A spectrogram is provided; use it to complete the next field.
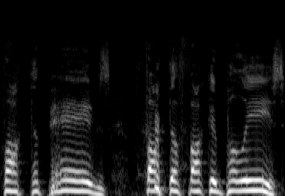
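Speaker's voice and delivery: mock very high, shrill, top-of-the-lungs screaming. Recounting a video of a handcuffed friend yelling at police: retelling a friend's yelling. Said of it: "he's yelling at the top of his".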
